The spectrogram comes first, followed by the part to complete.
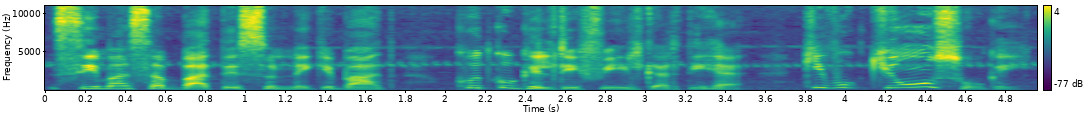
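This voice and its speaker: A woman's voice: medium pitch, very animated, moderate pace, darkish tone, a little hiss or hum. A woman telling a scripted moral story as a dramatic narrator.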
